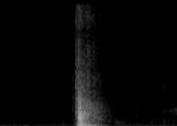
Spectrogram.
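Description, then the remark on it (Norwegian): A single heavy thump of a person slumping down onto a desk as if fainting, fairly loud, with a short dull decay against an otherwise quiet background with a faint low hum. “Det var lyden av Mathias som traff gulvet.”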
